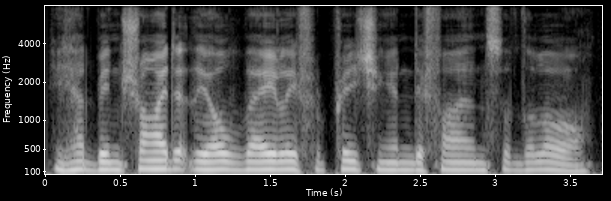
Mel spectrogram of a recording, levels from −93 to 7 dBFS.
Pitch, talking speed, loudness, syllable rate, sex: 130 Hz, 240 wpm, -16 LUFS, 5.3 syllables/s, male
